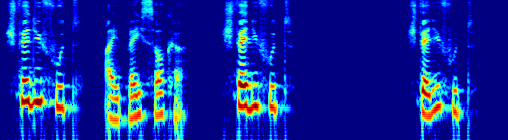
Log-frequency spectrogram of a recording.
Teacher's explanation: in fast speech, the je shrinks to nothing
